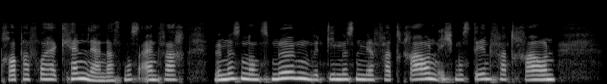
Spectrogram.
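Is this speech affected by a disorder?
Yes: cleft palate; congenital, born in former GDR, infant feeding difficulty, mother's fingers closed palate, palate surgically closed; speaking in front of class or using voice in speech never felt easy.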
